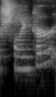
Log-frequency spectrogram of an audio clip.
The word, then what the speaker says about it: Schlinker: Yeah, and that's my name, Barb Schlinker.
